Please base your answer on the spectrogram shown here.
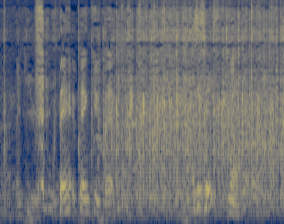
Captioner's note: laughter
